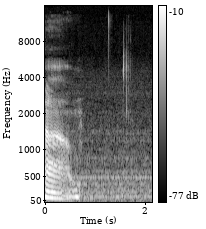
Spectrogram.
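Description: A man's drawn-out "um", then a few faint, short clicks at the computer about a second and a half in.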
